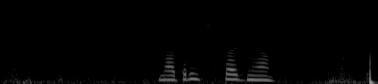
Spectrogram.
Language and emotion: Russian, neutral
